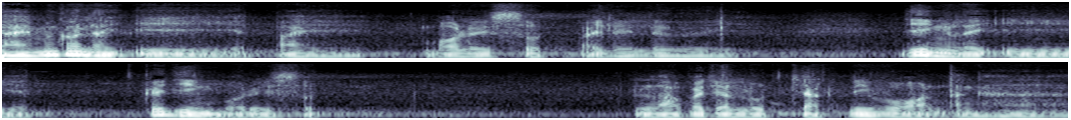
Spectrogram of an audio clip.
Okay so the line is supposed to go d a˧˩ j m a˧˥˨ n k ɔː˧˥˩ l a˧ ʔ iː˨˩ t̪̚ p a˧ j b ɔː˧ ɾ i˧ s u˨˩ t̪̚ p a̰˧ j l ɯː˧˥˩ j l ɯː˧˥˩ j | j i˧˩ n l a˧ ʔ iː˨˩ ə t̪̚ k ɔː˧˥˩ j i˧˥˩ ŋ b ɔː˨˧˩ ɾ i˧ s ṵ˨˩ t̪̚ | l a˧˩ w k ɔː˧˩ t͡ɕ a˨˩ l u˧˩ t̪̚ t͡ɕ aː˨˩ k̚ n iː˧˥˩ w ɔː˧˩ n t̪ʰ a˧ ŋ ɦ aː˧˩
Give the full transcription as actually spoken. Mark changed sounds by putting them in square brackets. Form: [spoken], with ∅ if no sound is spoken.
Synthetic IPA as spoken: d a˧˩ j m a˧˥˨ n k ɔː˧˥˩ l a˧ ʔ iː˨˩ t̪̚ p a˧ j b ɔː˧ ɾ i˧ s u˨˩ t̪̚ p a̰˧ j l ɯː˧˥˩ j l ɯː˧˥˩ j | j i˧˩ [ŋ] l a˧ ʔ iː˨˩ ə t̪̚ k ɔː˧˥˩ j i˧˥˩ ŋ b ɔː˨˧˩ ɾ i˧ s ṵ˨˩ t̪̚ | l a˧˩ w k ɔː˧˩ t͡ɕ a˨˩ l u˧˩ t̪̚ t͡ɕ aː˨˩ k̚ n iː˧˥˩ w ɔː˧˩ n t̪ʰ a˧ ŋ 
